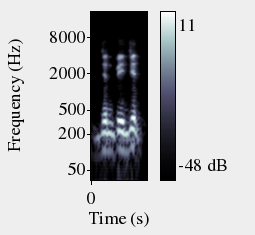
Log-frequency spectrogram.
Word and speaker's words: Jean Piaget: Kalau dulu waktu kami kuliah, Jean Piaget, Jean Piaget. Nah, ternyata cara baca namanya Pak Jean ini adalah Jean Piaget.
